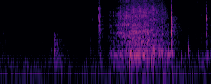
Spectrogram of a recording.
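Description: A sheet of cardstock for a junk journal page is cut with a brief swishing slice, framed by small taps and paper rustles, soft and close in a quiet room.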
